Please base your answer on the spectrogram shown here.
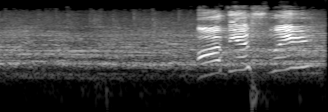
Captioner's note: fans chanting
